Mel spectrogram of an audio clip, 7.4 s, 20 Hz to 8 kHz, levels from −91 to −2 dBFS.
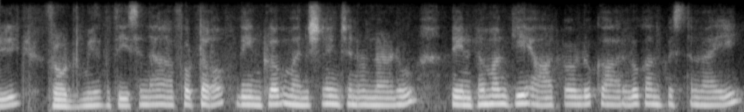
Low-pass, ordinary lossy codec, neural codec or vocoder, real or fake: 7.2 kHz; Opus, 16 kbps; codec, 16 kHz in and 24 kHz out, 0.6 kbps, FocalCodec, streaming, 2048 codes; fake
